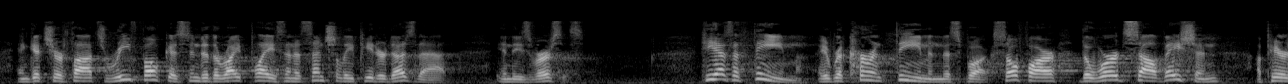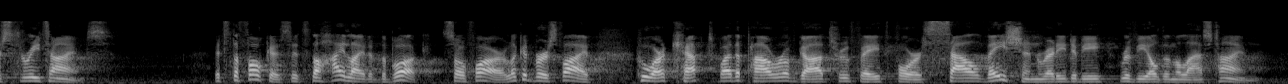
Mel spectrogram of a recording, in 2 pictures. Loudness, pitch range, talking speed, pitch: -24 LUFS, 130-175 Hz, 165 wpm, 155 Hz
